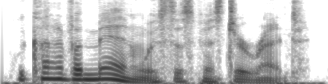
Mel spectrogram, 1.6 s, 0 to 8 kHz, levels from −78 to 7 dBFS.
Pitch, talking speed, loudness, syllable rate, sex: 125 Hz, 330 wpm, -16 LUFS, 6.2 syllables/s, male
